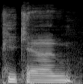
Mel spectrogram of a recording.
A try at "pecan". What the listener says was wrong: Not pecan. Pecan is what you pee in a can. So it's a pecan.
